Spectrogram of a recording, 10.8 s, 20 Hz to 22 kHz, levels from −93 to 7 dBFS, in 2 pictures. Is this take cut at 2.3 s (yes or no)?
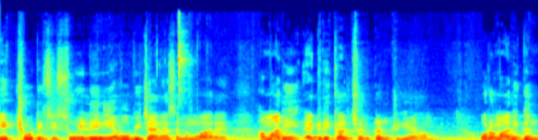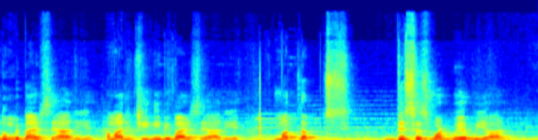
no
